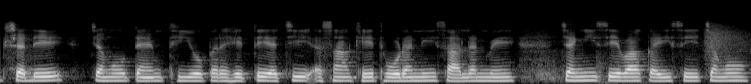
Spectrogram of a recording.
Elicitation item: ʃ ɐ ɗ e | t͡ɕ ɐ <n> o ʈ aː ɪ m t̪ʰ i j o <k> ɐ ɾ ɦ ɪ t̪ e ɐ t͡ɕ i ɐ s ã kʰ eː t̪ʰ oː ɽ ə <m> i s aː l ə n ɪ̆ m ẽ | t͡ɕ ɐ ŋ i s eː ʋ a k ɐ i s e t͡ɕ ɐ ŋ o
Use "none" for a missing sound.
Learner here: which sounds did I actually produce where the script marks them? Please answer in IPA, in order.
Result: ŋ, p, n

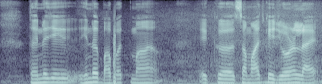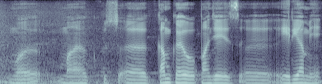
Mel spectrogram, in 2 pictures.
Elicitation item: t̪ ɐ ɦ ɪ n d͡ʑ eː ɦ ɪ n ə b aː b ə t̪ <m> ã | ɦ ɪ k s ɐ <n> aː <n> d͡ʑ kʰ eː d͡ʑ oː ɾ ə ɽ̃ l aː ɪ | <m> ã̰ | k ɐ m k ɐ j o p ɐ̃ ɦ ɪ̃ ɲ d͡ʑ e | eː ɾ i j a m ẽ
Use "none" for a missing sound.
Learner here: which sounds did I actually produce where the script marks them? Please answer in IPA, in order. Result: m, m, none, m

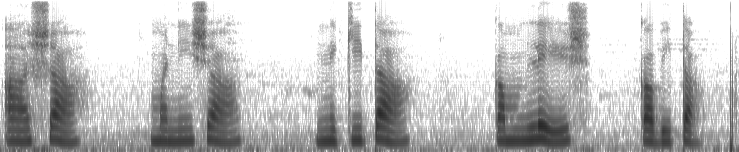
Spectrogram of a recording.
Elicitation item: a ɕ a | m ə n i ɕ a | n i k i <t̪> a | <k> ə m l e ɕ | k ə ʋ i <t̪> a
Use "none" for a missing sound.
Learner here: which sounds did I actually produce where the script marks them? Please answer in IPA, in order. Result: t̪, k, t̪

